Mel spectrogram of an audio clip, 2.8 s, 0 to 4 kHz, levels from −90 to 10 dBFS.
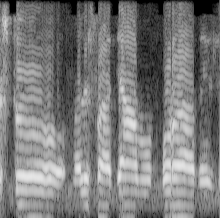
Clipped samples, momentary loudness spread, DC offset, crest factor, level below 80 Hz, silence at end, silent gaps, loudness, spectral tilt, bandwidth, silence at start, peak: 10%; 4 LU; under 0.1%; 6 dB; -46 dBFS; 0 s; none; -6 LUFS; -8.5 dB/octave; 4 kHz; 0 s; 0 dBFS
